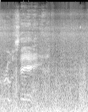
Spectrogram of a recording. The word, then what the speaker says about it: Crozet: 1/2 more miles into crows I apologize for all the times I have mispronounced and probably will mispronounce cros as grette the t is silent like it's a French word and where are we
